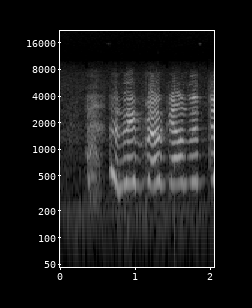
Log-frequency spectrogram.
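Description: A girl sobbing in fright after a nightmare: a sharp gasping breath in about half a second in, then high, wavering whimpering cries that break every fraction of a second.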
